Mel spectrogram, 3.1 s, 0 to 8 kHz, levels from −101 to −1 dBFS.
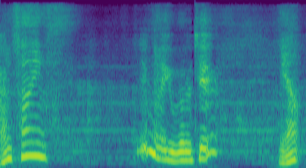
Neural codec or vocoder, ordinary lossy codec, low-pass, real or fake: codec, 24 kHz, 1 kbps, SNAC; AAC, 32 kbps; 7.2 kHz; fake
